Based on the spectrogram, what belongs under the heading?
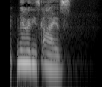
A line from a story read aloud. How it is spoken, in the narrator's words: Spencer said, his voice a little shaky and mostly muffled by his mother's shoulder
